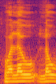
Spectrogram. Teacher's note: ولو لو واؤلین ہے، تھوڑا نرمی کے ساتھ آدھے الف کی مقدار کے برابر کھینچیں گے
